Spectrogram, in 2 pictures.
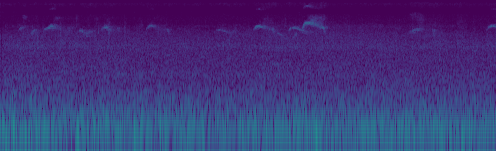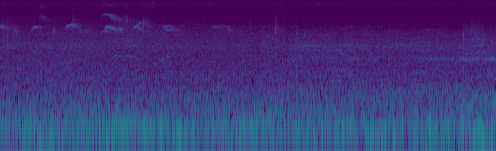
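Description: Small birds chirping in short high calls, one or two a second, stopping about two-thirds of the way through, over a steady low outdoor rumble.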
